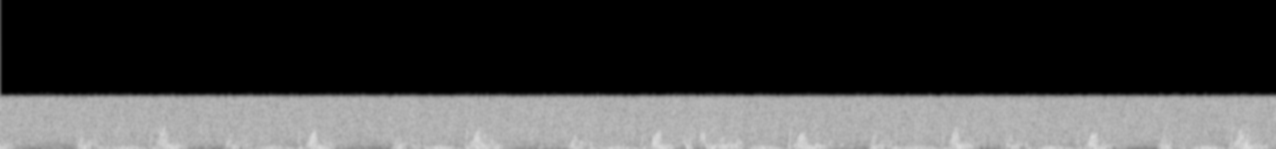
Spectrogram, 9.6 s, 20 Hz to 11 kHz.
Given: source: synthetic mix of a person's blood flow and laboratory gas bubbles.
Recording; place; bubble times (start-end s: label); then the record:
Doppler ultrasound of blood flow; precordium
5.09-5.58 s: bubbles
From the record:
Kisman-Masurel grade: 213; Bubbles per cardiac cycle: several, 3 to 8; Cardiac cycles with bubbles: 1 to 10%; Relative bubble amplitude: loud (0.450 to 0.775); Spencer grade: 1 (occasional bubble signal discernible with the cardiac motion signal, with majority of cardiac periods free of bubbles); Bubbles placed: only in the low amplitude regions of the cardiac cycle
